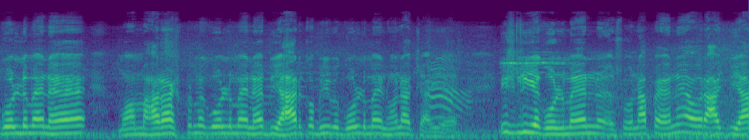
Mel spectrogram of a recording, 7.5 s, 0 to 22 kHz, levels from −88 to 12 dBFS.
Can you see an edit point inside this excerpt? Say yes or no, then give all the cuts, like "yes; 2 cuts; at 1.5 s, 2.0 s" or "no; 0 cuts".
no; 0 cuts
